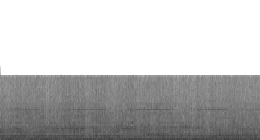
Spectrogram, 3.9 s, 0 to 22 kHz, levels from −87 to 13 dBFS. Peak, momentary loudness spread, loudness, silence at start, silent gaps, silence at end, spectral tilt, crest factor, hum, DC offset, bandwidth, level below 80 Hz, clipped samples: -4 dBFS; 1 LU; -14 LUFS; 0 s; none; 0 s; -4 dB/octave; 8 dB; none; under 0.1%; 10.5 kHz; -14 dBFS; under 0.1%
